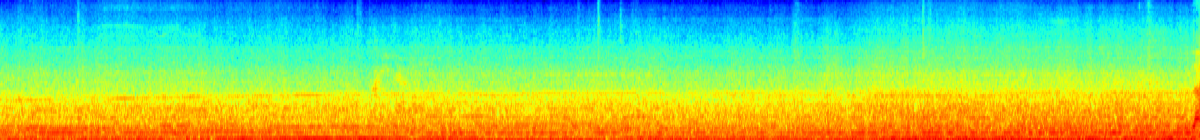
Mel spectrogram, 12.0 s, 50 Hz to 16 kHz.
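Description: Electric rack railcar Beh 2/4 n°72 climbing in rack mode at about 24 km/h, heard from inside the driver's cab: a steady running hum with several steady whining tones, growing a little louder in the last few seconds.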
